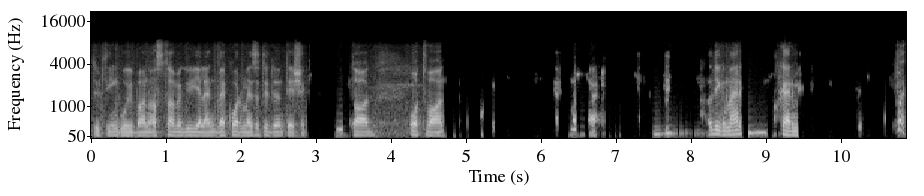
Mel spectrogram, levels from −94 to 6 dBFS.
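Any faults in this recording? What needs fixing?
Speech suppressed in double talk from 2.89 to 3.52 s, 4.69 to 8.27 s, and 8.69 s to the end: the talker's speech drops by up to about 40 dB. This is likely an echo canceller turning down both sides while both talked at once. On a waveform the envelope collapses, and on a spectrogram the harmonics fade or break into fragments.

Other side's voice leaking through at 6.42 to 6.5 s, 7.63 to 8.2 s, and 10.6 s: brief second-voice scraps appear, ranging from nearly speech level to faint. This is likely residual loudspeaker echo. On a spectrogram they show as harmonic traces that don't follow the main voice.

To prevent both, use a stronger echo canceller with better double-talk detection and a well-converged echo path, or have the talker use a headset.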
